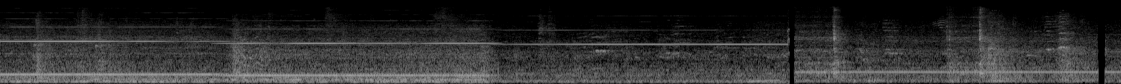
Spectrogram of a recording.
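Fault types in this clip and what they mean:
Damaged data in a compressed stream: corrupted bytes make the decoder lose frame sync and hunt for the next header, producing brief glitches at 1.77, 7.85 and 10.97 s.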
